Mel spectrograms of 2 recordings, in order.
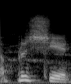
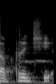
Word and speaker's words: appreciate: attitude okay i appreciate it's actually appreciate it's not a preachy appreciate okay the way you are pronounced is not appropriate so you should have pronounced this word properly okay so this one was unfortunately mispronounced you should say i would like to appreciate so it's appreciate okay that's how we need to pronounce okay it's not sia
